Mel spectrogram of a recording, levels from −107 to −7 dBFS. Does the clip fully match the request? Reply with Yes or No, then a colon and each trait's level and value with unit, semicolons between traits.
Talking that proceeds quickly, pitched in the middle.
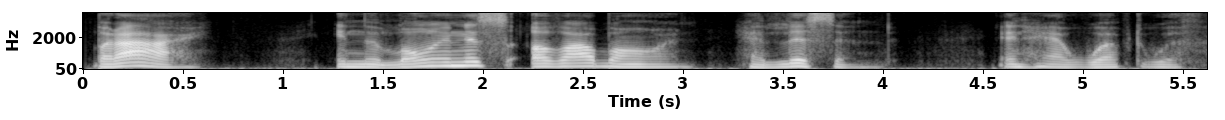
No: average, 160 wpm; medium, 145 Hz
